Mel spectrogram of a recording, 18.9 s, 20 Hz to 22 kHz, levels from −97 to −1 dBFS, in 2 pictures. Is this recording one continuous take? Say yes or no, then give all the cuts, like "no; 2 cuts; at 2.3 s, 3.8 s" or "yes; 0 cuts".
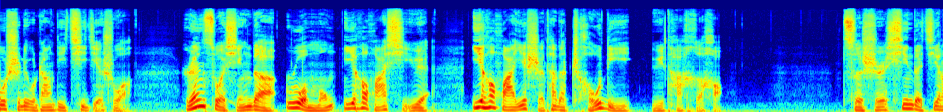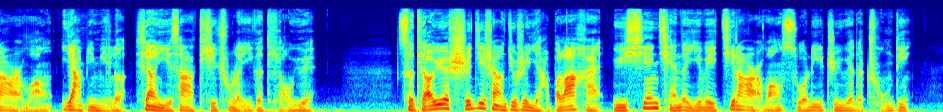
no; 1 cut; at 10.7 s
